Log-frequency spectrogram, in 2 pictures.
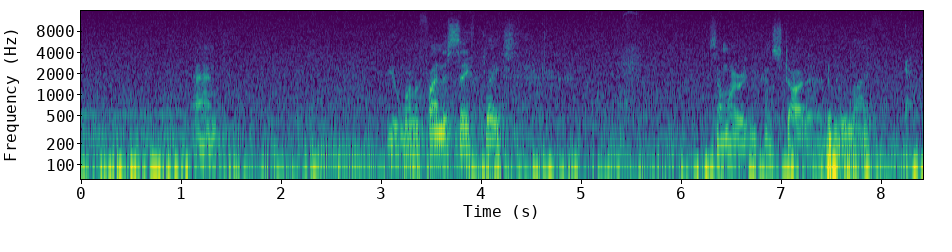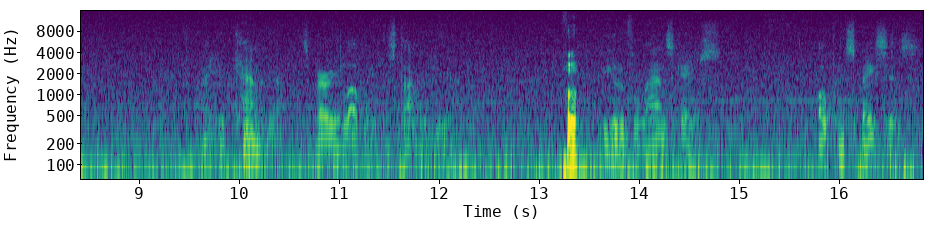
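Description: A middle-aged man speaks calmly in a deep voice, with long pauses.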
